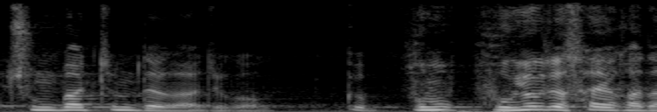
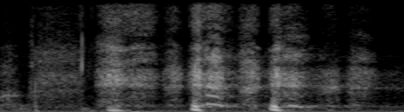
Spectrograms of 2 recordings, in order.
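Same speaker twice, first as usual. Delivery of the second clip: a short high unvoiced laugh; high breathy laugh. Real, not acted. Pastor laughing at his runny-nose memory, high breathy laugh. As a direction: laugh up at your own story.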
